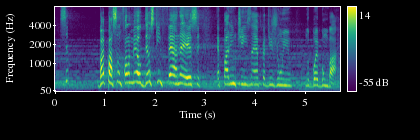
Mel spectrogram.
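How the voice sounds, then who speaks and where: A man with a Brazilian Portuguese accent preaching a sermon in a church, telling a story and acting out its scenes. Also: very high voice. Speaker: pastor. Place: church sanctuary. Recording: reverberant church hall with faint music.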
